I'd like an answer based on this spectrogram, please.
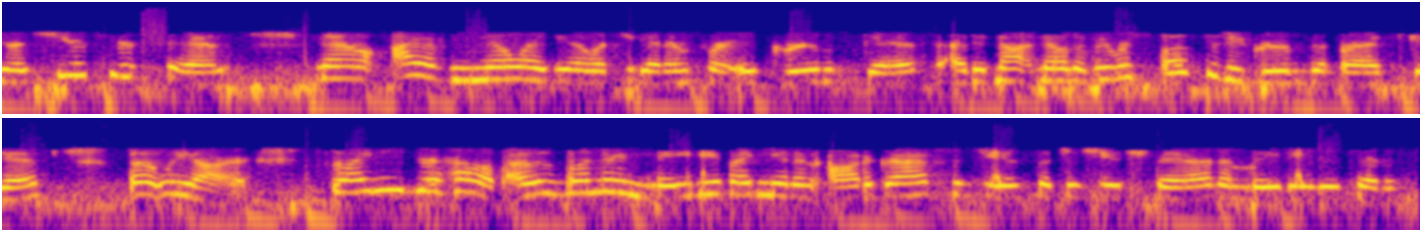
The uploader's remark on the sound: a mystery guest called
